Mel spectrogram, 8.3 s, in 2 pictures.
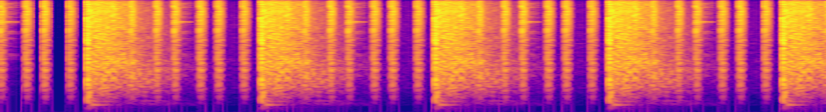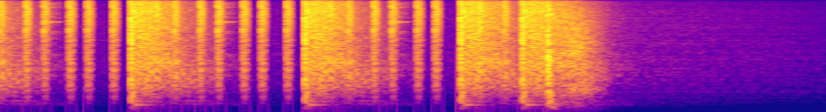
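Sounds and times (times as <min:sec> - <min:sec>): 
drum and percussion loop: 0:00.0 - 0:07.2.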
